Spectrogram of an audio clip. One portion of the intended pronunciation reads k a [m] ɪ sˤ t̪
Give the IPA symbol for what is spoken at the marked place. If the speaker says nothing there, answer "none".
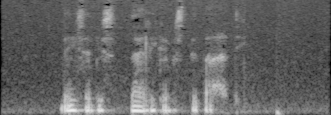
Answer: b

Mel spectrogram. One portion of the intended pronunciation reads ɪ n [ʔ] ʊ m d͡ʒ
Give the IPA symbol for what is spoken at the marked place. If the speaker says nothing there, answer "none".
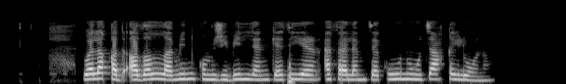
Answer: k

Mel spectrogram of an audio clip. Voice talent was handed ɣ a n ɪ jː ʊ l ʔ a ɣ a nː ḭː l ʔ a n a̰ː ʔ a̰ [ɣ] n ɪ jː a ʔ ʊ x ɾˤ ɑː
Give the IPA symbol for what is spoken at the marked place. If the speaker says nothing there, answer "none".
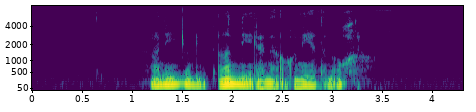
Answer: ɣ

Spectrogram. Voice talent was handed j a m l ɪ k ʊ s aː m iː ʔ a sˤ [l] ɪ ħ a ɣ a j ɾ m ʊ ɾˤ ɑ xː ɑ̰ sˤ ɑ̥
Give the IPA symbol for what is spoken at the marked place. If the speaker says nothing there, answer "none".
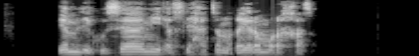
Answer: l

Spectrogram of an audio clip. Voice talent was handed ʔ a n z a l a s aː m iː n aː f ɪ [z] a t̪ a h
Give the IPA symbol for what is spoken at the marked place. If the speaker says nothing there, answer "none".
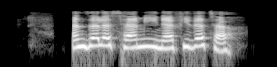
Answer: ð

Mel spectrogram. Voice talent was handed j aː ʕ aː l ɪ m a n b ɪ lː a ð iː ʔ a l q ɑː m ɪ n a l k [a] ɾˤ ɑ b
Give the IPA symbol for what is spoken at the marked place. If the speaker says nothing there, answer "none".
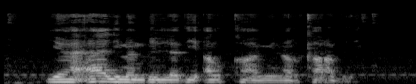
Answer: ɑ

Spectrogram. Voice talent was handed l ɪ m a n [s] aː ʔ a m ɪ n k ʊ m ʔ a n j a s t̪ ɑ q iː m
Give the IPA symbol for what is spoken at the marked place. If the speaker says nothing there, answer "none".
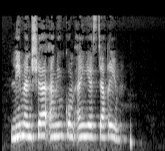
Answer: ʃ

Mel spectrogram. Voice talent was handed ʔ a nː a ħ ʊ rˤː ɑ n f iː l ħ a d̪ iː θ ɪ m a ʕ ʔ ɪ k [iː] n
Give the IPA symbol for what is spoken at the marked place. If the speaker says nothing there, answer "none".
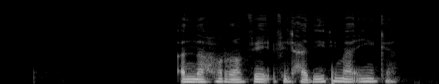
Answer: aː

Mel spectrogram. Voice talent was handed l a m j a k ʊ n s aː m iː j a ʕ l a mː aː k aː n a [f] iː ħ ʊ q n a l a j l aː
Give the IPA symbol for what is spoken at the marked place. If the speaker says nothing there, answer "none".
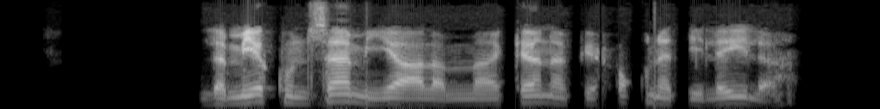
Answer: f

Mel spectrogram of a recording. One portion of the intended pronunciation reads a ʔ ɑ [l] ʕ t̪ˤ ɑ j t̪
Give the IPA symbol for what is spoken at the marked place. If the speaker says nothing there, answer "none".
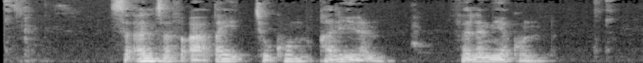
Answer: none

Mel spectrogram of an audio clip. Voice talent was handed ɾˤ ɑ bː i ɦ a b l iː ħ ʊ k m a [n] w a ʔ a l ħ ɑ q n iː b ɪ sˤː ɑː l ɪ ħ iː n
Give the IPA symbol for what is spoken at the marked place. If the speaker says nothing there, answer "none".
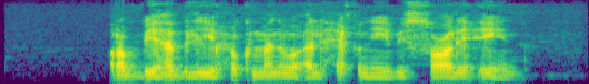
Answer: n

